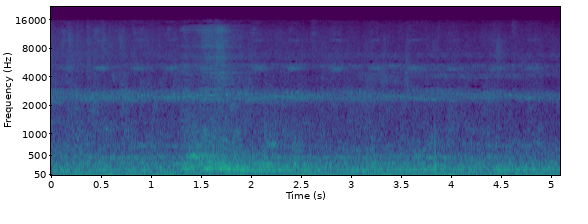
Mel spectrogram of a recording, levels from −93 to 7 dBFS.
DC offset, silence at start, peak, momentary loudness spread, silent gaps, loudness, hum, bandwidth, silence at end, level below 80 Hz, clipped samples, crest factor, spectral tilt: under 0.1%; 0 s; -26 dBFS; 7 LU; none; -42 LUFS; none; 16 kHz; 0 s; -50 dBFS; under 0.1%; 16 dB; -5 dB/octave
